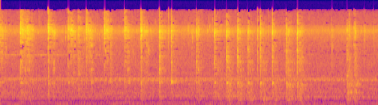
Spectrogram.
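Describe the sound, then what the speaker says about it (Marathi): Onion frying in a pan for a green chili and garlic chutney, a spatula scraping and tapping the pan in a quick regular rhythm over a continuous close sizzle. "आता इकडे हा कांदा चांगला फ्राय होऊन द्यायचा."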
